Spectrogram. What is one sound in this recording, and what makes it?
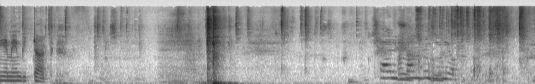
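Small dogs scamper, their claws tapping on a hard floor.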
